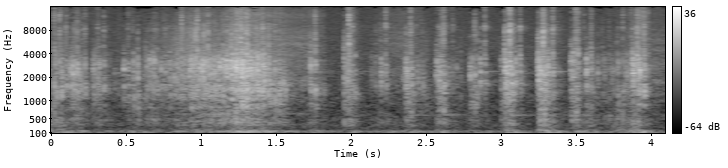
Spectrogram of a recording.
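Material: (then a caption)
Plastic. Fingertips with painted nails type on a backlit plastic mechanical keyboard with clicky green switches. The result is a rapid run of sharp, bright clicks over a steady low hum. The clicks blur together at first, then separate into distinct keystrokes.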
